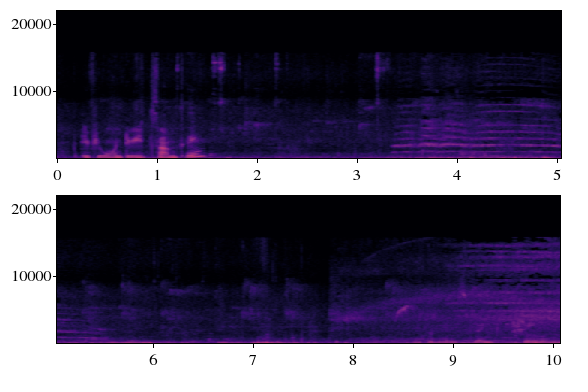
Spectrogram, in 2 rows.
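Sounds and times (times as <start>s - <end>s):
rooster crowing: 3.3s - 5.6s.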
